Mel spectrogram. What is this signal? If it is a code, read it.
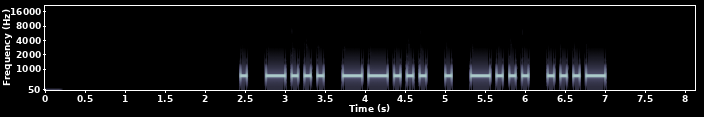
Morse code, heard as a keyed tone, about 15 wpm, 700 Hz. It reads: EB7EBV
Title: DXCC-100 Call Signs - 6 Characters - 15wpm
